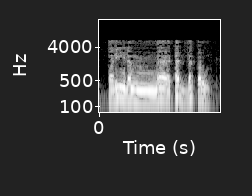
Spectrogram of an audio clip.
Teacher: قرأ قالون كلمة تذكرون بتشديد الذال فتصير قليلا ما تذكرون فأصلها تتذكرون فأدغم التاء الثانية في الذال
